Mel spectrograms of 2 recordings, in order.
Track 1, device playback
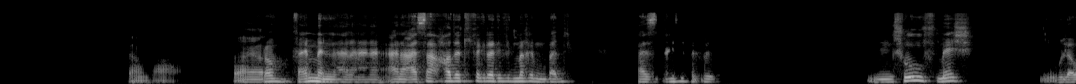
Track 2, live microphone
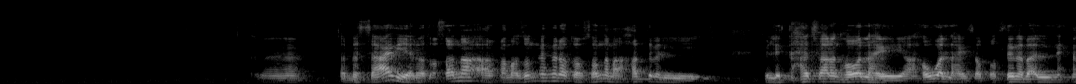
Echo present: No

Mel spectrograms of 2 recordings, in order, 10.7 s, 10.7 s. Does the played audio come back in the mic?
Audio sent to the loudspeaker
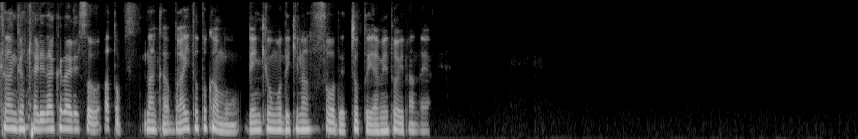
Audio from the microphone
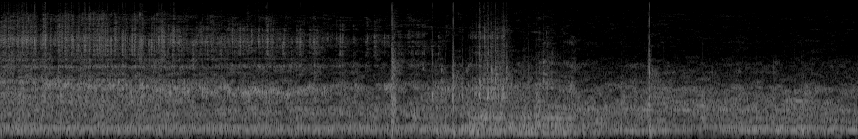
No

